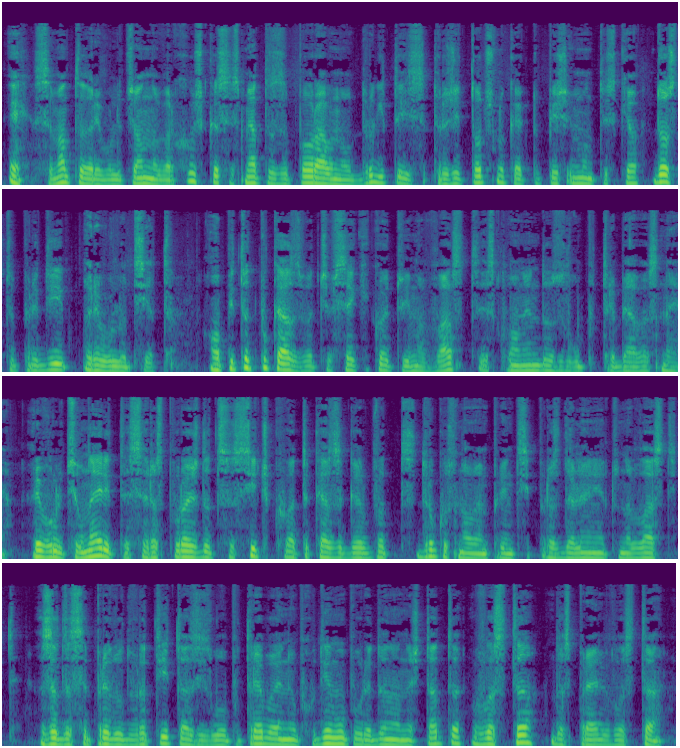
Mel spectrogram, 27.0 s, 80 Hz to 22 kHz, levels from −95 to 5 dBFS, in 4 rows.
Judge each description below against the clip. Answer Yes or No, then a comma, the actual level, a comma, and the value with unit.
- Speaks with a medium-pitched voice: No, low, 115 Hz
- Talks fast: No, average, 140 wpm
